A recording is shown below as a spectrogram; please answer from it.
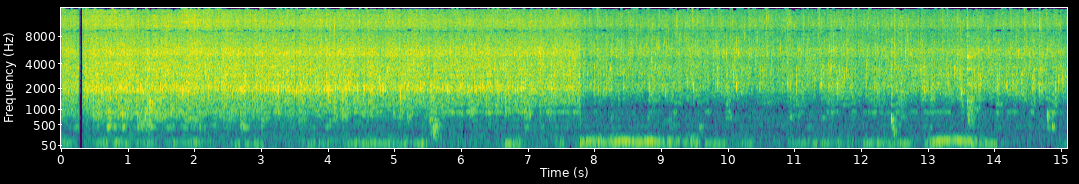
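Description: Pieces of katla fish fry in hot oil with a continuous crackling sizzle, louder at first and then settling lower, broken by a few light clinks and stirring sounds.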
